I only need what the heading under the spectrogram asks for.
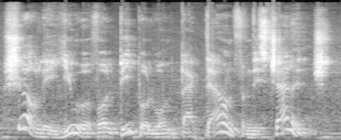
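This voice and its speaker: Flamboyant, swooping-voiced genteel gentleman. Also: on the low side, wildly swooping pitch, normal speed. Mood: grandly persuasive. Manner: florid, theatrical phrasing. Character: flamboyant, genteel older male hotel gentleman, jovial and ornate. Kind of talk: video game voice acting. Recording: roomy echo, faint background noise.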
